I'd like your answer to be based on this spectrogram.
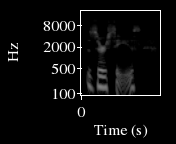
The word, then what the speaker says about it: Xerces: And today I am joined by Matthew Shepherd, a communications director for Xerces. Did I say it right, Matthew? – You did, yeah.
